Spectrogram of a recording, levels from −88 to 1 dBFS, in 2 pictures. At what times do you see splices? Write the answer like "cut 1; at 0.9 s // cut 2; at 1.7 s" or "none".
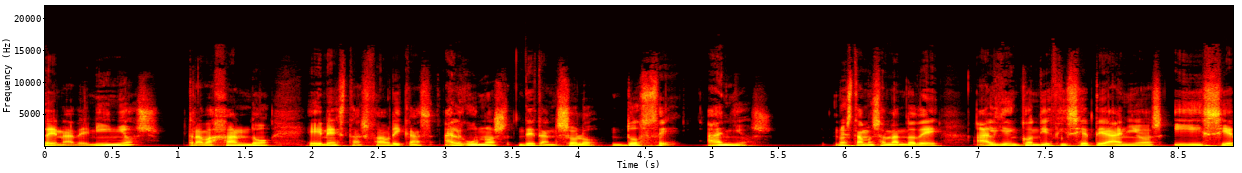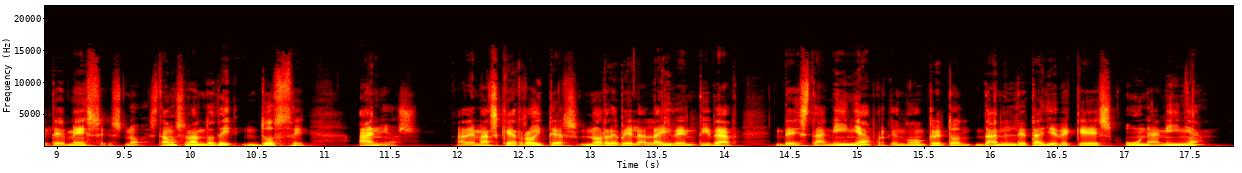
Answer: none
